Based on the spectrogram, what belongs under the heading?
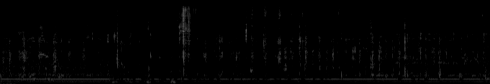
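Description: A person quietly chewing boneless spicy fried chicken: soft crunching and wet mouth sounds, with one sharper click a little under two seconds in.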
